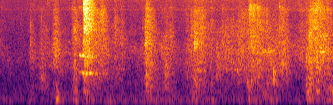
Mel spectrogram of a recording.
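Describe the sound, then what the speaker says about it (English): A beagle mix dog barks and whimpers in short irregular yelps, somewhat distant and muffled indoors, spread across a few seconds with no talking over it. "There is a dog barking."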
